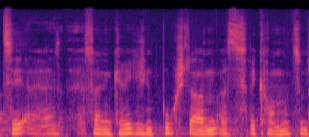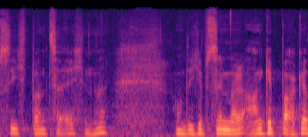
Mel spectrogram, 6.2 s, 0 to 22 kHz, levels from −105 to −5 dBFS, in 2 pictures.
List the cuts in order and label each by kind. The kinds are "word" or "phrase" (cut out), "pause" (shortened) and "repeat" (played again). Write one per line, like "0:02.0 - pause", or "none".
0:02.5 - word
0:05.3 - word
